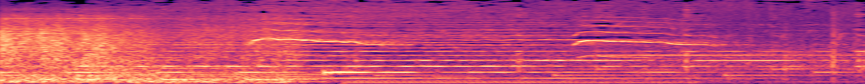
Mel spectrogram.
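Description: A gull calls twice, each a high, downward-sliding cry, over background music. A rushing noise fills the first second and a half.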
